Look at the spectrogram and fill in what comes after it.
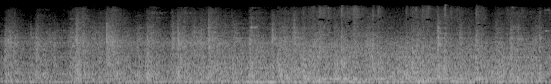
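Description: Korail electric locomotive and its passenger coaches passing at speed: a steady rumble with wheels clicking over the rail joints.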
